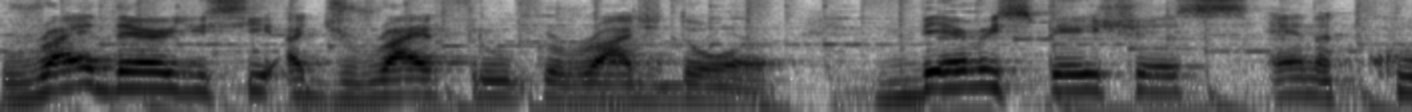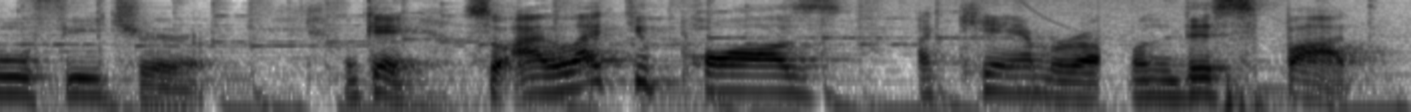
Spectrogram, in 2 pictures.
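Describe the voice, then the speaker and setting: Fairly slow speech over faint background music. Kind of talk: casual vlog tour narration. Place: garage.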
